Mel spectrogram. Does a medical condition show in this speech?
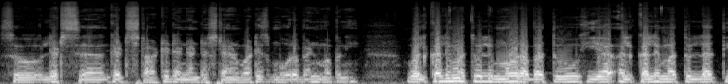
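No.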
